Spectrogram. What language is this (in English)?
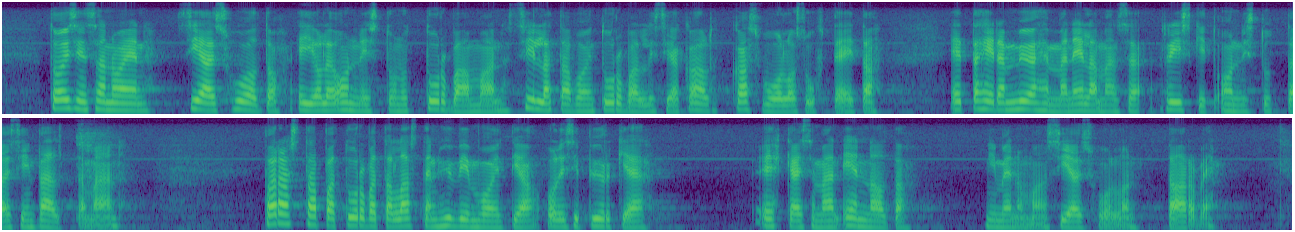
Finnish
